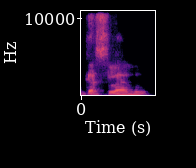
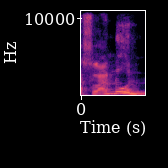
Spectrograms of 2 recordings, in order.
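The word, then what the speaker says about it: كسلانُ: Ini ada pengecualian beberapa kata sifat yang tidak ditanwin ya. Yang istilahnya sama dengan yang kemarin, Amerika, Inkaltero, Amerika, Faransa, ya itu mabni. Jadi kaslan. Jadi tidak kaslanun ya. Kaslanu. Ya, kaslanun. Cirinya apa? Cirinya adalah sebelum huruf akhir ada mad di situ ya.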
